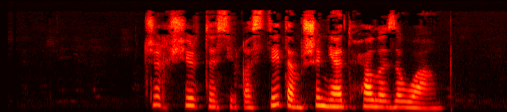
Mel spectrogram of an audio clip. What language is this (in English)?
Abkhazian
